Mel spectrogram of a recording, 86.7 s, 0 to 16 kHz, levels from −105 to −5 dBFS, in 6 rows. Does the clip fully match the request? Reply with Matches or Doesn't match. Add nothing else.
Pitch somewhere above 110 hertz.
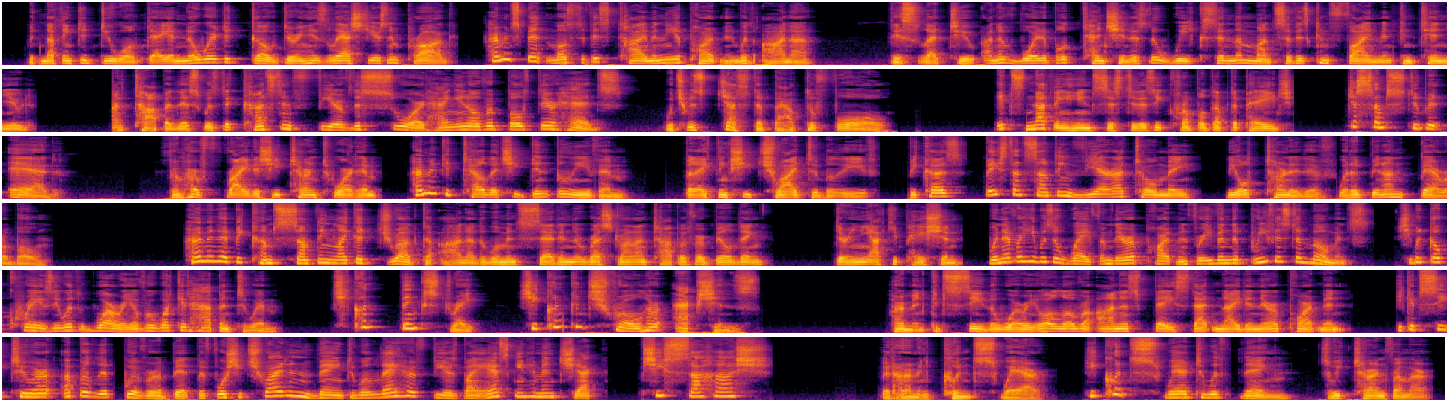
Matches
